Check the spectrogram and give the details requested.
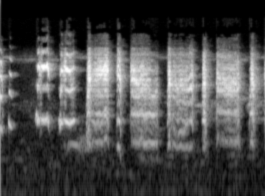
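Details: Energetic long-tailed shrike song for coaxing stalled birds to sing: it opens with a few clear whistled notes, then breaks into long rasping, scratchy bursts separated by short gaps.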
